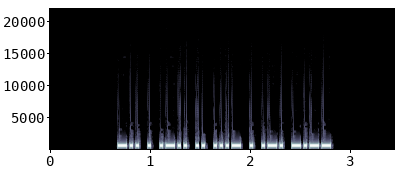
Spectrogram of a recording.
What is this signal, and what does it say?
Morse code, heard as a keyed tone, about 40 wpm, 700 Hz. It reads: DELIVERY
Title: Sentences from Top 1500 Words - New Word Drill Alt - 40wpm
